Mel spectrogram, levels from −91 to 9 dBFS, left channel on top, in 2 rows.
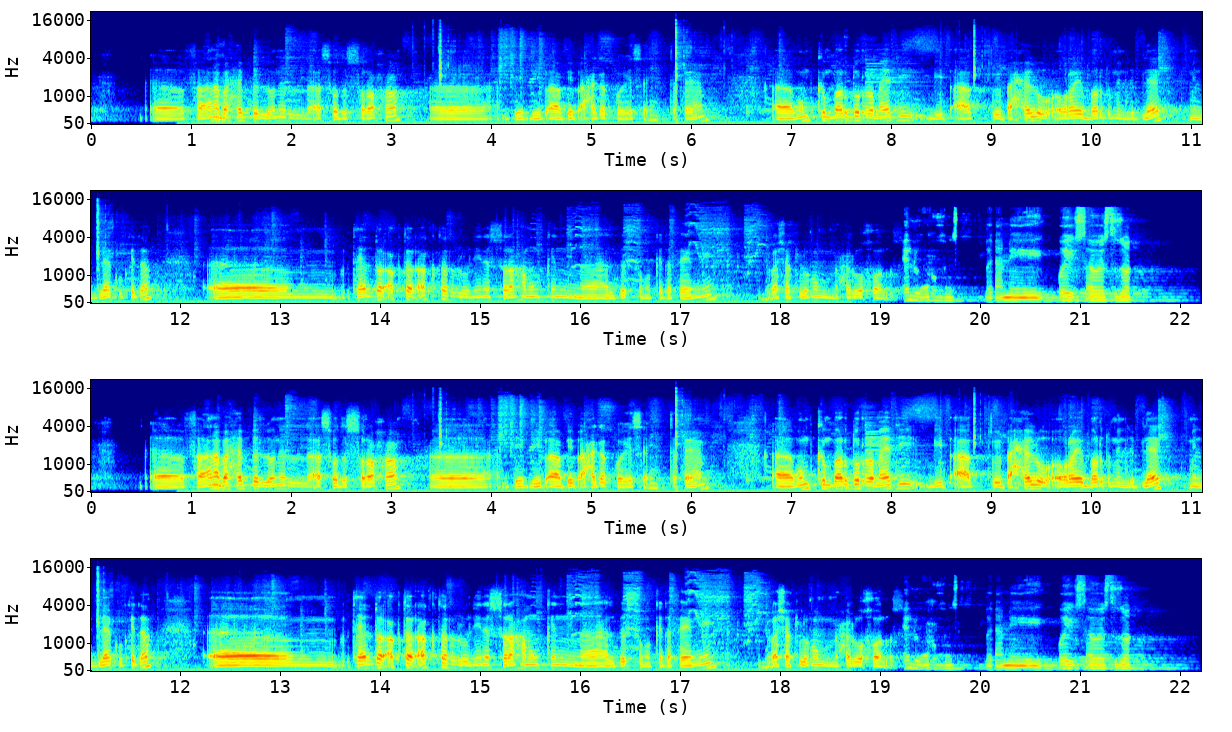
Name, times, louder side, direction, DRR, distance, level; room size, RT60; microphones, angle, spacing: voice 1, 0.6-17.4 17.8-19.2, right 4 dB, 60° right, 0.8 m, -21 dB
sound 1, 0.9-18.7, right 2 dB, 25° right, 1.4 m, -43 dB
Flashlight Switch, 2.7-12.6, equal, ahead, 1.6 m, -46 dB
sound 2, 7.7-9.1, right 6 dB, 85° right, 3.1 m, -44 dB
voice 2, 19.2-19.8 20.0-21.5, left 1 dB, 25° left, 0.9 m, -25 dB
26.5 x 21.5 x 9.6 m
head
